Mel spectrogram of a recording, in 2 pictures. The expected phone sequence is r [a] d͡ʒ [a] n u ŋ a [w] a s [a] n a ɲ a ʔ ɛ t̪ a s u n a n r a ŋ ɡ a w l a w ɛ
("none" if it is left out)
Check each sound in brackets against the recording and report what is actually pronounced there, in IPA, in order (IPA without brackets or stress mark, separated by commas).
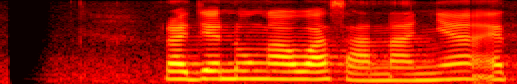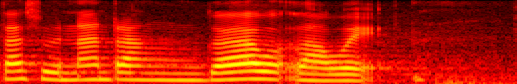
a, a, w, a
